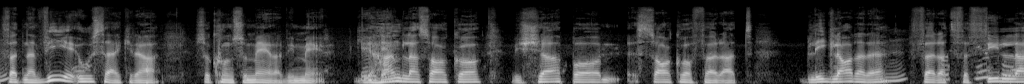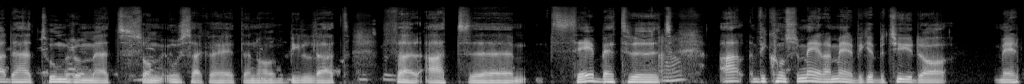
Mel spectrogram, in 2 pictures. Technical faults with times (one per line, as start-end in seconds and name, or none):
0.20-1.96 echo leak
2.84-3.56 echo leak
4.51-4.88 echo leak
5.62-6.24 echo leak
9.50-14.16 speech suppressed in double talk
